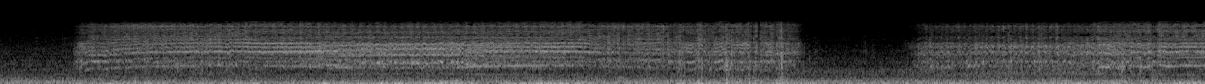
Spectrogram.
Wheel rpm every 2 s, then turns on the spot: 60, 110, 110, 100, 30, 100.
none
